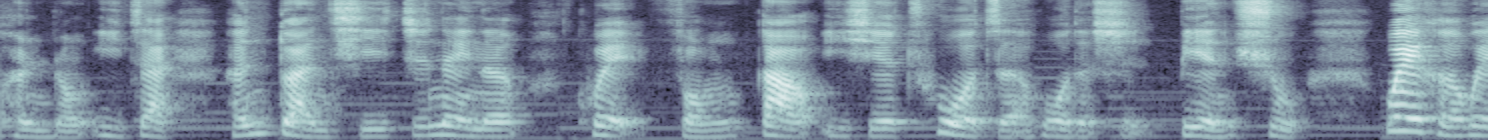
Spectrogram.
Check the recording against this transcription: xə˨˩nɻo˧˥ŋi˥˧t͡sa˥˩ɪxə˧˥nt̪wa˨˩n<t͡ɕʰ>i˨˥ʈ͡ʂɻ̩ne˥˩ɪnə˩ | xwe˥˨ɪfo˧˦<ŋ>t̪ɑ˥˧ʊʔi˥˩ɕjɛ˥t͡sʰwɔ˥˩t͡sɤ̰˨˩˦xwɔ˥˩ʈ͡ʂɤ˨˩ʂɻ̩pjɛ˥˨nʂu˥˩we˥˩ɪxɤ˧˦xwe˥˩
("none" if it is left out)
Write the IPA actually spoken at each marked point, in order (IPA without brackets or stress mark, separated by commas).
t͡ɕʰ, ŋ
